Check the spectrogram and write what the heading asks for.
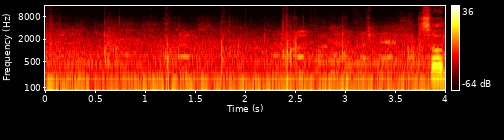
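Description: Footsteps crunching on a gravel driveway at a steady walking pace, a step about every half second. A man's voice starts right at the end.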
